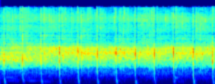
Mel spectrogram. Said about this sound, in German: Boah, es ist einfach, ich finde, diese Leute haben sich einen richtigen Applaus verdient, die hinter den Kulissen sind. Hey, das ist für euch.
